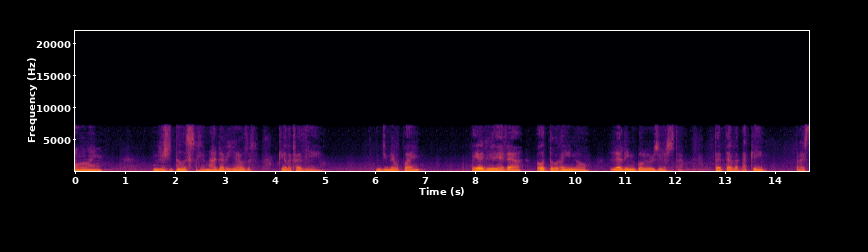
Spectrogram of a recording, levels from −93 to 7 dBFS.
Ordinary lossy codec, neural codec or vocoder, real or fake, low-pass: none; codec, 16 kHz, 1.1 kbps, Voila-Tokenizer; fake; 7.2 kHz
